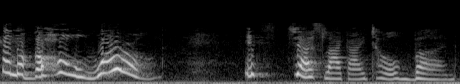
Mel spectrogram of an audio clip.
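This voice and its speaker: A woman's voice: sits high, sing-song, fairly bright tone, exaggerated voice. A woman playing a young, affected teenage girlfriend in an American radio sitcom, coy and gushing in an American accent. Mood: admiring, affected. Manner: coy, gushing, drawn-out delivery. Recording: dull vintage radio recording.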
